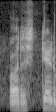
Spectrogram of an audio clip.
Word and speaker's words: Oersted: देखो इसको बोलते हैं ऑर्स्टेड बोलते हैं, बहुत लोग अर्सड बोलते हैं, तो जैसा आप प्रोनाउंसिएट कर लें आपके ऊपर है, ठीक है।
